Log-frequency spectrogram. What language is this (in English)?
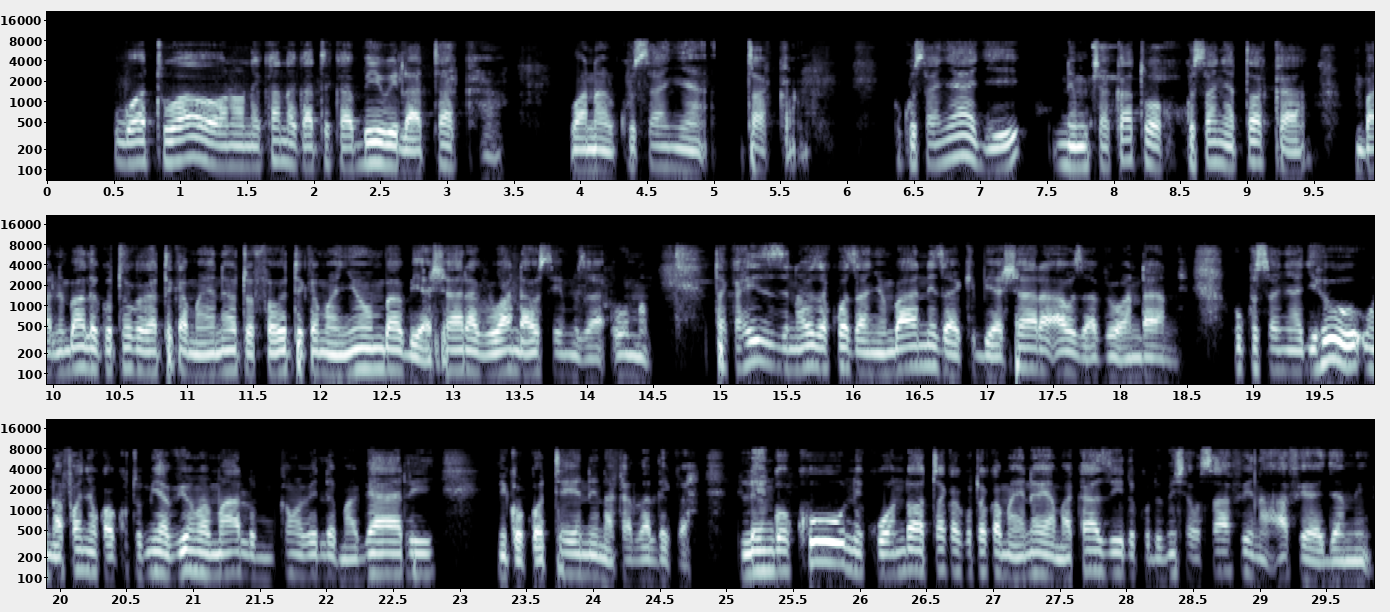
Swahili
